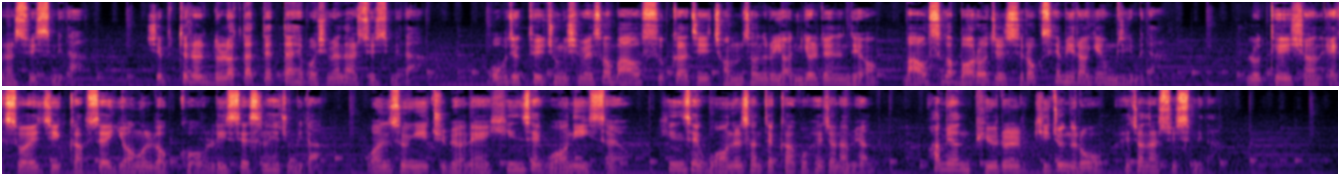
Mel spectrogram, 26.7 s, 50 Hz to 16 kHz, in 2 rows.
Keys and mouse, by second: 13.3-15.3 drag, 18.7 click, 18.9-20.6 drag, 21.0-21.9 middle drag, 22.9-26.4 drag.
